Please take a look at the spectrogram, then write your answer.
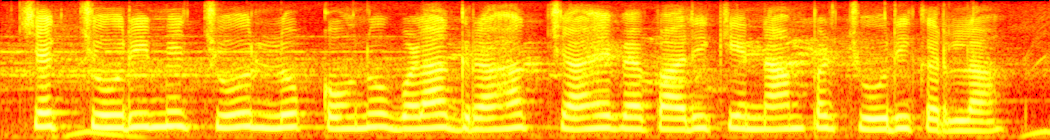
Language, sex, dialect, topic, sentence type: Bhojpuri, female, Western, banking, statement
